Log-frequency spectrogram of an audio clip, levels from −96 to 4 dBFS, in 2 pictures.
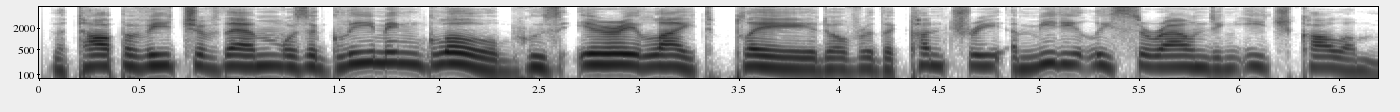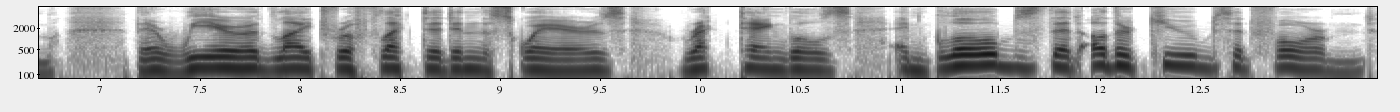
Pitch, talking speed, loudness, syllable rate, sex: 155 Hz, 160 wpm, -18 LUFS, 4.8 syllables/s, male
